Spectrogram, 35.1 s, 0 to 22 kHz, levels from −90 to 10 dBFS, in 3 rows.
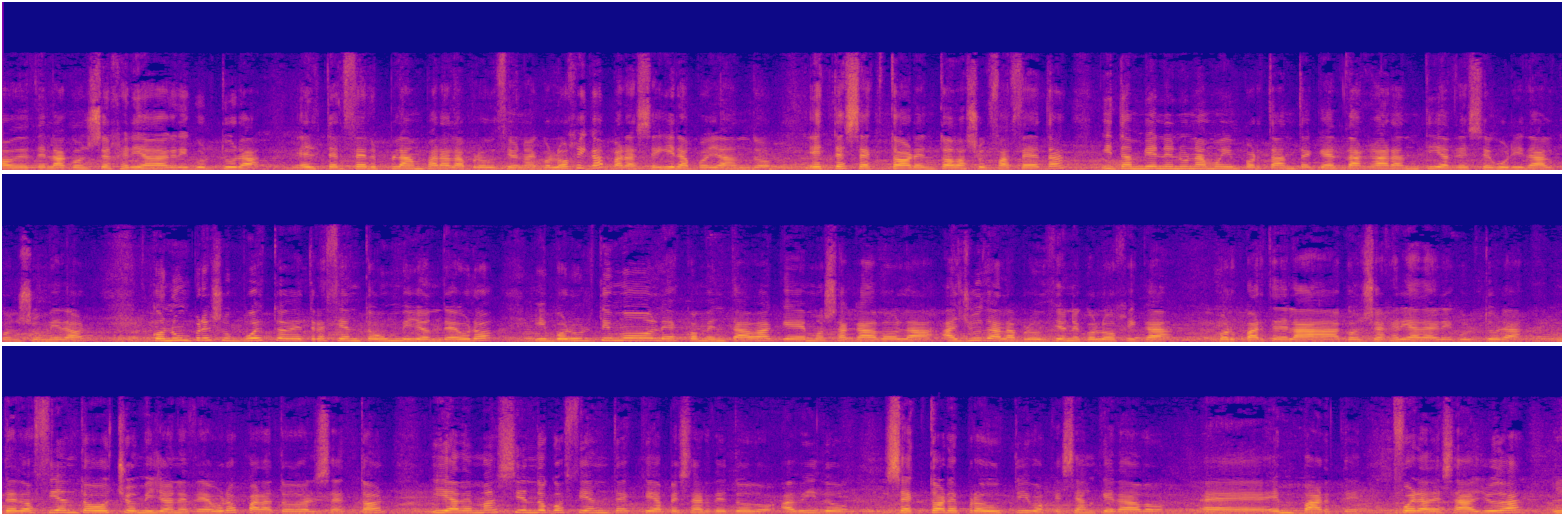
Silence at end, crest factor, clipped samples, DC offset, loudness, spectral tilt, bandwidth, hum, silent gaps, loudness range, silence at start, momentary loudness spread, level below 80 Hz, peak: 0 s; 18 dB; under 0.1%; under 0.1%; -19 LUFS; -4 dB/octave; 15.5 kHz; none; none; 2 LU; 0 s; 6 LU; -72 dBFS; -2 dBFS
